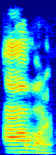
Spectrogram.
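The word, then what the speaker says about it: hour: घंटे को इंग्लिश में आवर, आवर, यहाँ पर एच साइलेंट होता है, आवर बोलते हैं ना कि हावर बोलेंगे।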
